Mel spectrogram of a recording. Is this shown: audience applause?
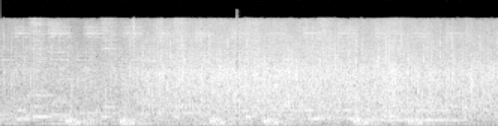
yes

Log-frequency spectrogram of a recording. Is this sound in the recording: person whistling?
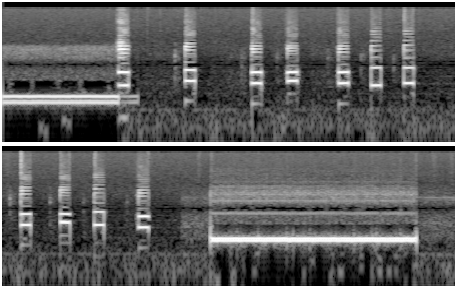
no

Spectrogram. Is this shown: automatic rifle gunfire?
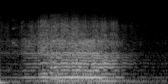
no

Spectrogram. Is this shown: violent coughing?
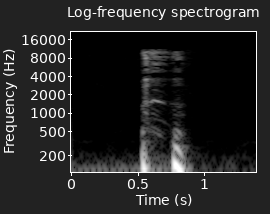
yes

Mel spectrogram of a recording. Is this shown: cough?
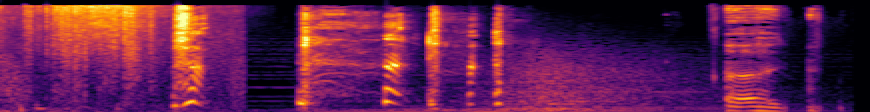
yes

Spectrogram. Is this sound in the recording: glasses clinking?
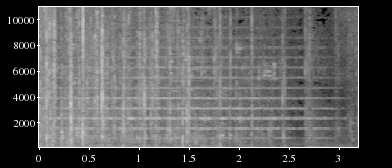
no

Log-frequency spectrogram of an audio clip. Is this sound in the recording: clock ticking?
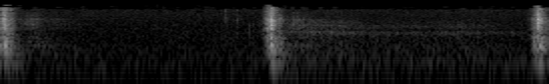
yes

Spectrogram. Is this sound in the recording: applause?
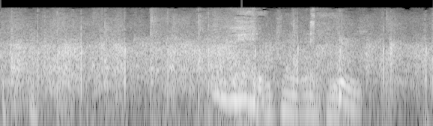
yes

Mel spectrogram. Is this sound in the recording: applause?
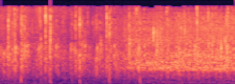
yes

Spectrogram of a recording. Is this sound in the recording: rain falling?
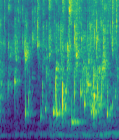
no

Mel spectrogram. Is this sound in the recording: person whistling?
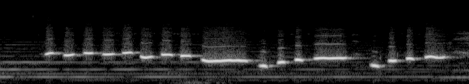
yes

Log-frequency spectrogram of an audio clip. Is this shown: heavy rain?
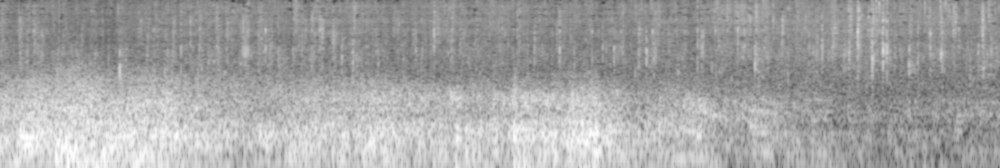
yes

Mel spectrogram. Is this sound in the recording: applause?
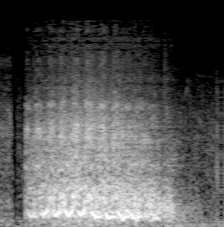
no

